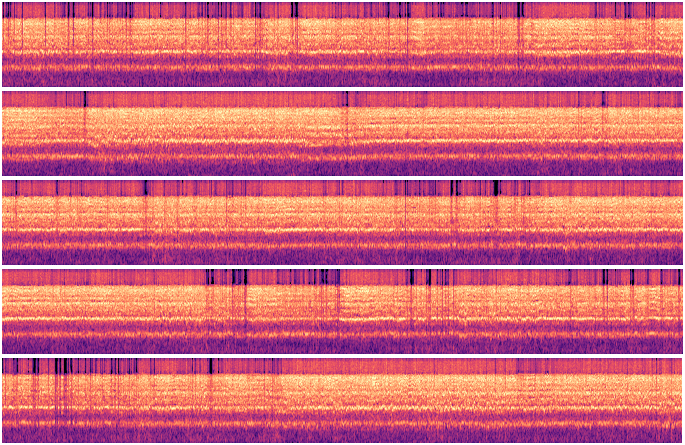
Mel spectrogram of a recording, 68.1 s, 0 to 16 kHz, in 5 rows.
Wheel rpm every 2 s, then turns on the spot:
230, 230, 230, 230, 230, 220, 220, 210, 200, 200, 220, 230, 240, 230, 240, 240, 230, 230, 230, 240, 230, 230, 230, 230, 230, 220, 240, 230, 230, 220, 200, 200, 220, 230.
none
